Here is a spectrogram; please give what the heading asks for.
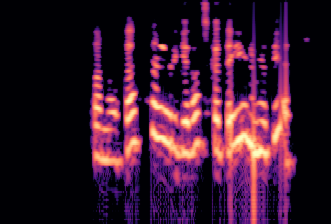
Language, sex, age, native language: Icelandic, female, 40-49, Icelandic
